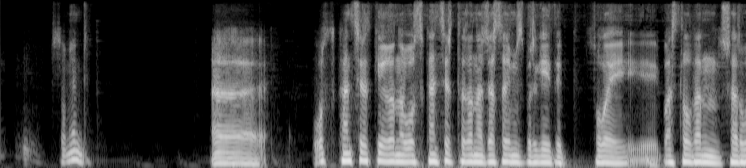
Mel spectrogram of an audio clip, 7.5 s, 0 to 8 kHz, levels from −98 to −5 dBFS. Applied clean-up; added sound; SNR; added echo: neural mask model DeepFilterNet 3.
